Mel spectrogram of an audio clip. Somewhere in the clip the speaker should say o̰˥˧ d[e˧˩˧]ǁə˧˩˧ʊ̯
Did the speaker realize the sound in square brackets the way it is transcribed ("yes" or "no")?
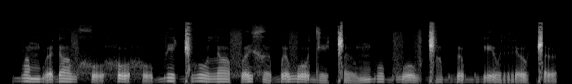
yes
